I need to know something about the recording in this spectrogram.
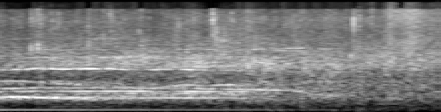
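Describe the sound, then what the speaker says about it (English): An audience at a ski film screening applauds the founder of Bub's Naturals, a steady wash of clapping heard at moderate distance under a faint tonal hum, easing slightly toward the end. "Let's give Sean a big round of applause, please."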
